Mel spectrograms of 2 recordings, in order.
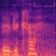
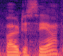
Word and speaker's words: Boudica: That is Queen Boudica, or Boudica, depending on how you wish to pronounce her, and on her chariot with her daughters.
